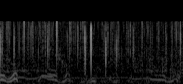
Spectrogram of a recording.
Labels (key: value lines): label: biophony, cascading saw
recorder: SoundTrap 600 or HydroMoth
